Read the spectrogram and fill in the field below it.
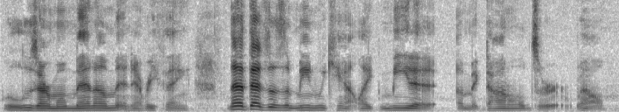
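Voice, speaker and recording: A tired woman with a stuffy nose, half awake and chatting casually in a rambling, halting way. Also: sits low, creaky, a little hiss or hum. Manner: rambling, halting, many fillers and restarts. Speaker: vlogger. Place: in bed at home.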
